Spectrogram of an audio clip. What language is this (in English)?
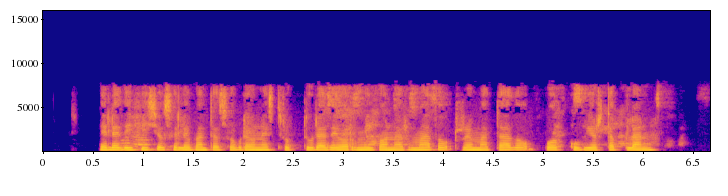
Spanish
